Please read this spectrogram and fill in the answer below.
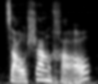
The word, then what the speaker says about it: zao shang hao: Por ejemplo, por buenos días decimos zao shang hao. – Xiao Shan Hao.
